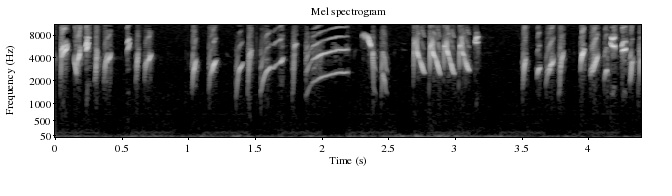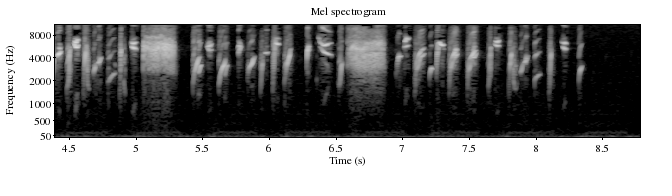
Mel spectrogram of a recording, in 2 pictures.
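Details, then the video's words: An older goldfinch teaching a younger goldfinch through song, with dense high twittering, clear upward-sweeping whistles and two short buzzy wheezes among rapid chirps. "Older GOLDFINCH SINGING to Teach Younger Goldfinch"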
